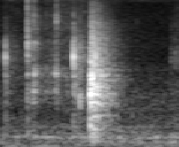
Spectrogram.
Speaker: So you hear that? That's the driver rattling on the right cup.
